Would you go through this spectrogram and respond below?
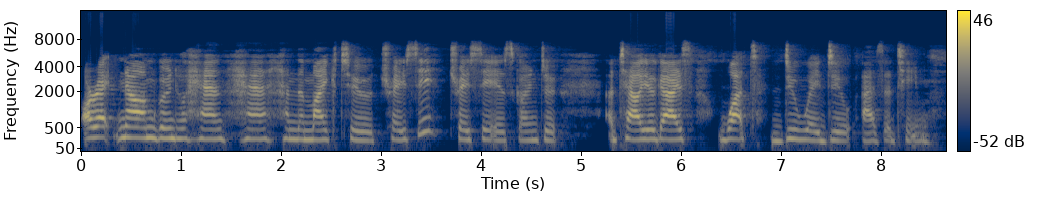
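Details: Stuttering in a Chinese female adult who stutters, with audible repetitions.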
